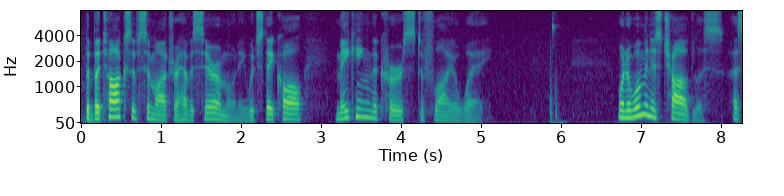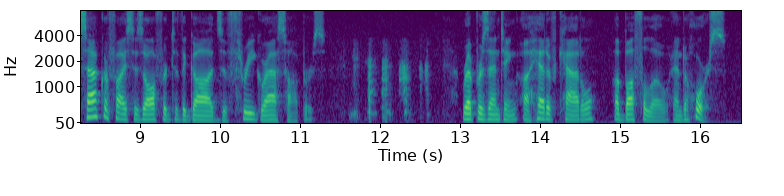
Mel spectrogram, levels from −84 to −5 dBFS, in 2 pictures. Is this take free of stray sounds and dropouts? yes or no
no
